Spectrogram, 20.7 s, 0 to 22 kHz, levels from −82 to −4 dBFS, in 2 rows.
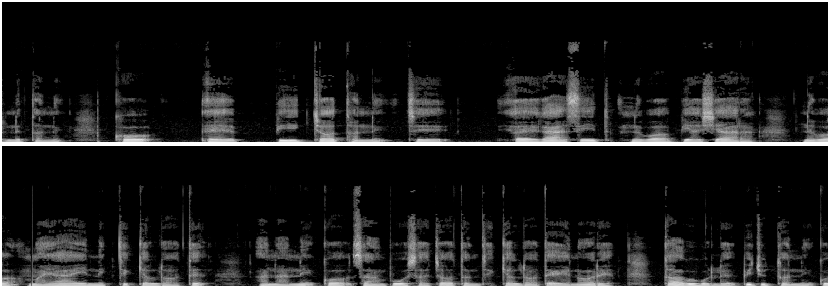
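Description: At 10.69 s the speech drops out for 20 ms, until 10.71 s, in an underrun with held sample. The output buffer ran dry, and the converter froze on its last value, leaving a flat stretch of waveform. Entry into the gap is nearly click-free, but roughly 20 ms of live audio went missing meanwhile, so the signal jumps back in just before "mayainik chekioldote".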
